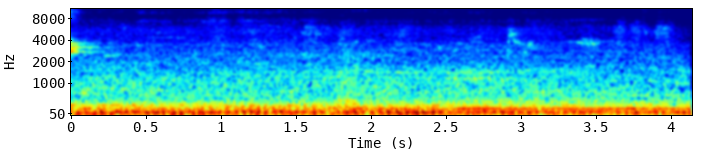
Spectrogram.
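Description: A motor vehicle's engine running close by: a steady low rumble with a held hum.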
